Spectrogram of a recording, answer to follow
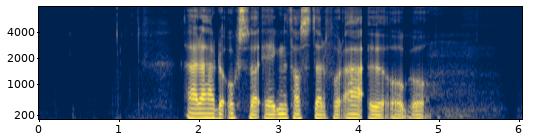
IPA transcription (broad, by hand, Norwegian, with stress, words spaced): ˈhæːɾ ˈæː ˈɖeː ˈɔksɔ ˈeːɡnə ˈtɑstəɾ ˈfɔɾ ˈæː ˈøː ˈoːɡ ˈoː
